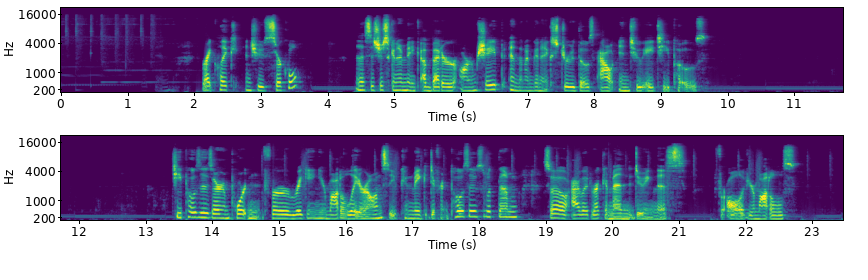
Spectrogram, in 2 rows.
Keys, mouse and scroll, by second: 0.4-2.2 right drag, 4.7 r, 6.7-8.2 typing, 8.9 ctrl+z, 9.3 s, 9.8 r, 10.2 middle click, 10.4 middle click, 10.8 shift+middle click, 11.0 KP_1, 11.3 g, 12.6-13.6 middle drag, 13.8 KP_1, 14.3 e, 15.8 2, 16.9 ctrl+alt+shift+z, 16.9 alt+shift+click, 19.2 g, 20.3 middle click, 21.4 r, 22.5 g.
